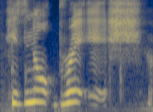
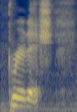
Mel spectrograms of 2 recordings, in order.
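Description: First: Higher, drawn-out mock British accent; slow fake British, pitched up; bad British accent. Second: Said in the usual way. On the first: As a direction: put on a hammy, unconvincing British accent. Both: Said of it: "that was a bad accent".

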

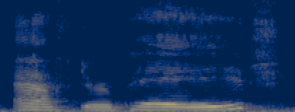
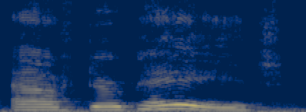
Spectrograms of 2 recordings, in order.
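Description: No difference in how they are said.

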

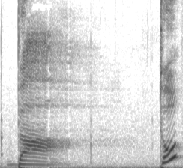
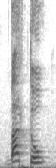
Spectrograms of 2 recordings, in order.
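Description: First: "Bateau" split, very long first syllable, pause, then the second; two separate syllables. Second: Said in the usual way. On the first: Shown as a demonstration. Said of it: "je les colle". (« Bateau » découpé lentement en deux syllabes) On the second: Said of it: "ça fait le mot".

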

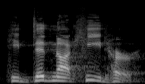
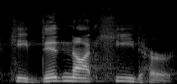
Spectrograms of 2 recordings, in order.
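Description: First: "He did not heed her" read slowly, "not" leaned on. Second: Slow, weighty scripture reading. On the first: Preacher relishing his favourite verse, slow and deliberate. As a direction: savour each word of the verse. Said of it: "But I love this word". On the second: Preacher reading the verse to the church, slow and weighty. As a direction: stress on "not" in "He did not heed her", said slowly. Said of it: "Look what it says". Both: Shown as a demonstration.

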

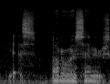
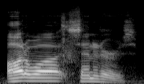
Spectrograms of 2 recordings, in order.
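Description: First: Whisper. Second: Proud team name. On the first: Real, not acted. Fan whispering team name hoarsely. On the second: Shown as a demonstration. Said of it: "you're gonna miss this demonstration".

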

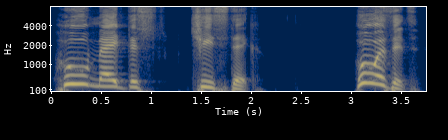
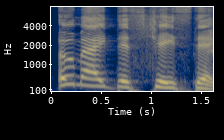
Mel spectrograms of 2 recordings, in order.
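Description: First: Slow, higher mock-British chef demand; lightly voiced stern chef asking who cooked it; imitating Gordon Ramsay. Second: Slow, higher mock-British chef question; bad British accent. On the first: Imitating Gordon Ramsay demanding who made the cheese stick, slow and higher. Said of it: "He's like, he's like". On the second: Repeating the chef line for her cohost in a bad British accent, slow and higher. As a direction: ham up a Gordon Ramsay accent. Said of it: "Bitch, I don't know what accent you doing".

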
